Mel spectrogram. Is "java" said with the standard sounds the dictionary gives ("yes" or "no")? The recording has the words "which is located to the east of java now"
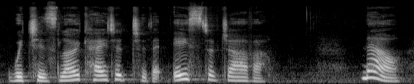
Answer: yes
